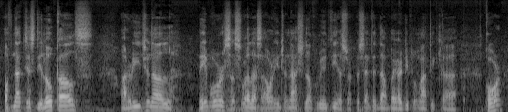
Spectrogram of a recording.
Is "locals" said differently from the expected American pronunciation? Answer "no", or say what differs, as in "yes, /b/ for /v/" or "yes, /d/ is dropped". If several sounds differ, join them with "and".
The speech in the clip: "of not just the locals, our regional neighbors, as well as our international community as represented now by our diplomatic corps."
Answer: yes, /s/ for /z/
